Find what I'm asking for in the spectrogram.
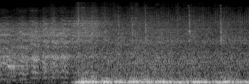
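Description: A Nissan V8 with eight throttle bodies, around 500 horsepower, on its first start rumbles into a deep, steady idle with a throaty low burble and a leaky header, close by and fairly loud, with no talking.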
